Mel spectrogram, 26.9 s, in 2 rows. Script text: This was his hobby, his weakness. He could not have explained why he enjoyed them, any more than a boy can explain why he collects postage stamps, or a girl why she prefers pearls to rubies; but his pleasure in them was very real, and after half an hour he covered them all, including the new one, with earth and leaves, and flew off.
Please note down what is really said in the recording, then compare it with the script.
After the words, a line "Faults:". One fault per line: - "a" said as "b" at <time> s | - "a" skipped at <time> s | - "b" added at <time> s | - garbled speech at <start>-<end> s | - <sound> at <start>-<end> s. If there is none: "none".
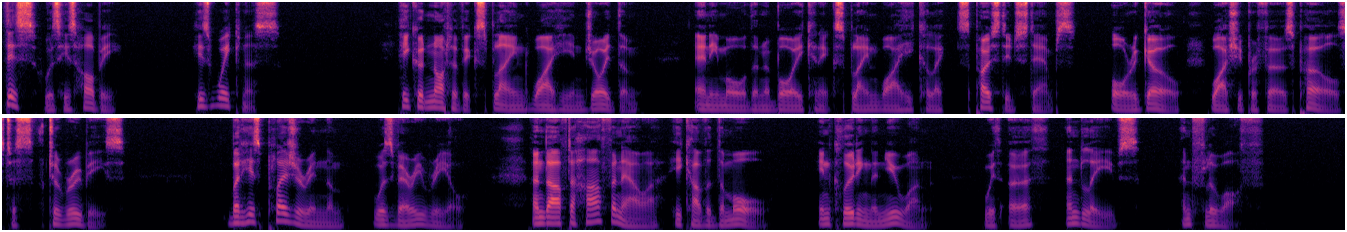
This was his hobby, his weakness. He could not have explained why he enjoyed them, any more than a boy can explain why he collects postage stamps, or a girl why she prefers pearls to to rubies; but his pleasure in them was very real, and after half an hour he covered them all, including the new one, with earth and leaves, and flew off.
Faults:
- "to" added at 13.9 s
